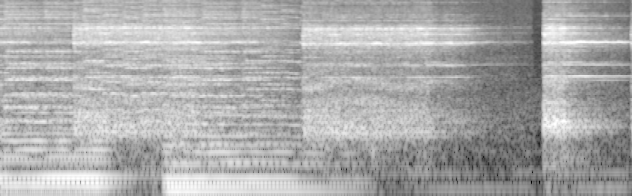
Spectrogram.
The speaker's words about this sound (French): Dans la soirée, elle est chez elle, au salon, le téléphone sonne.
